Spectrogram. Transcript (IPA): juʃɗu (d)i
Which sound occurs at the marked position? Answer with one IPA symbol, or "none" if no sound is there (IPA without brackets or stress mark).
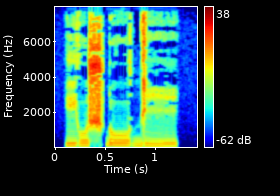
d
